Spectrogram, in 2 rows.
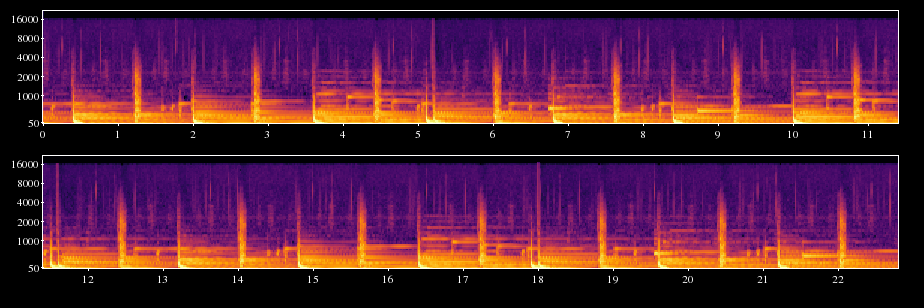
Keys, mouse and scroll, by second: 1.4 click, 1.6 click, 2.2 click, 2.6 click, 4.3 click, 4.4 click, 5.2 click, 6.6 middle click, 7.0 click, 7.3 click, 7.6 click, 7.7 click, 8.4 click, 9.3 click, 9.5 click, 10.1 click, 10.7 click, 11.6 click, 12.4 click, 13.0 click, 13.7 middle click, 14.0 click, 14.5 alt+q, 16.1 click, 16.7 click, 16.9 click, 17.3 click, 17.3 middle click, 17.9 middle click, 18.7 ctrl+z, 18.9 ctrl+z, 19.3 click, 19.6 click, 20.3 click, 20.8 alt+q, 22.2 alt+shift+click.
